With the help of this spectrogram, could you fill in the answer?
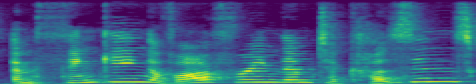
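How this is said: The voice rises at the end, like a question.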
